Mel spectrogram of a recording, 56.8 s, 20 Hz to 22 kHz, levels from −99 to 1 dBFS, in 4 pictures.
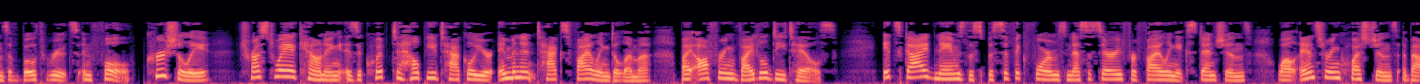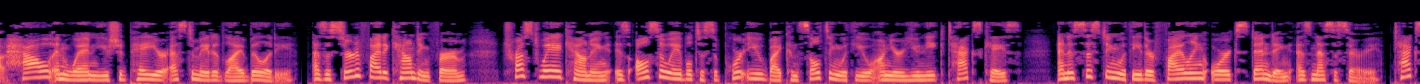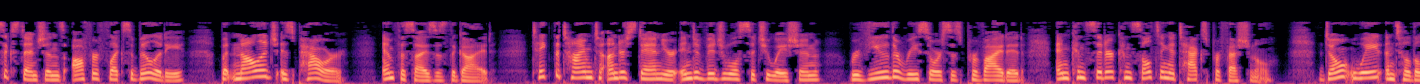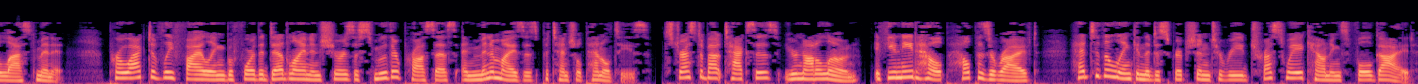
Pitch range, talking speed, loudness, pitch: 170-235 Hz, 160 wpm, -20 LUFS, 190 Hz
